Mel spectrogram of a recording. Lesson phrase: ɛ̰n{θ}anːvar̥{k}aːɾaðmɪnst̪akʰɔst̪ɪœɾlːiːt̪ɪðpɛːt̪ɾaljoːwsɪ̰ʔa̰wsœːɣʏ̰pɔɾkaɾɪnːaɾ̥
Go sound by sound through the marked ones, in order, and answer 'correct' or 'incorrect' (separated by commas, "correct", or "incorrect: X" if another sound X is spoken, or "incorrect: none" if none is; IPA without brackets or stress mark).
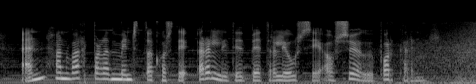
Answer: incorrect: h, incorrect: p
